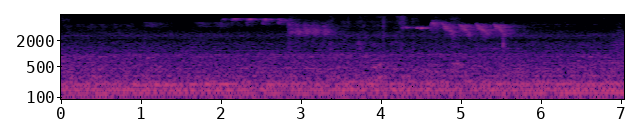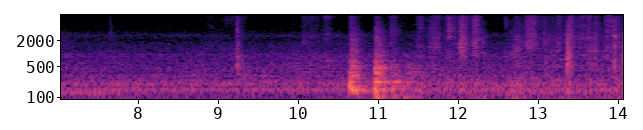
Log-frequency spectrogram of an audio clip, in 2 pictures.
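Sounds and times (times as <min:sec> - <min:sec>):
faint high-pitched bird calls: 0:00.0 - 0:06.5
low steady hum: 0:00.0 - 0:14.0.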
